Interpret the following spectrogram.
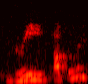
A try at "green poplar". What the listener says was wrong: Not popular, poplar. Poplar. Green poplar. Poplar. Poplar.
